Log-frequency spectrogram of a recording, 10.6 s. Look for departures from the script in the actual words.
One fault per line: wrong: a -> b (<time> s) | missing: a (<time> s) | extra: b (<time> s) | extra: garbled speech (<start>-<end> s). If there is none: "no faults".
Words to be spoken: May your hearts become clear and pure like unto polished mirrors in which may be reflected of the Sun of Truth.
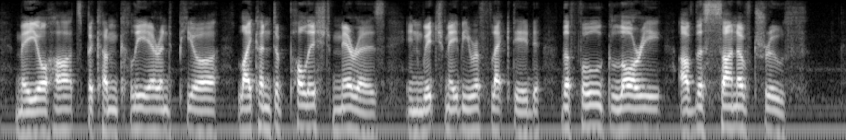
extra: the full glory (7.0 s)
